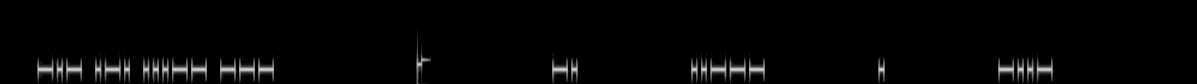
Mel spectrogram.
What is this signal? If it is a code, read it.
Morse code, heard as a keyed tone, about 25 wpm, spaced as for 11 wpm, 700 Hz. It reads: KR3O N2EX
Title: USA Call Signs - 4 Characters - 8x Character Spacing - 25wpm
